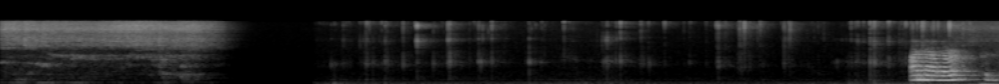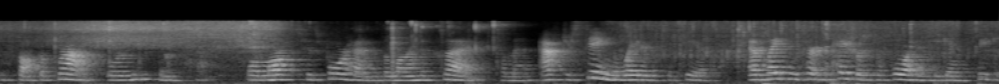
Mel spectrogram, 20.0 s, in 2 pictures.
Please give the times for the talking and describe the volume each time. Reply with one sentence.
The talking can be heard from 9.1 to 19.9 s, at a steady volume.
